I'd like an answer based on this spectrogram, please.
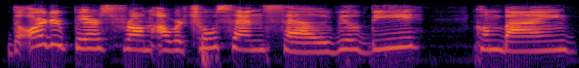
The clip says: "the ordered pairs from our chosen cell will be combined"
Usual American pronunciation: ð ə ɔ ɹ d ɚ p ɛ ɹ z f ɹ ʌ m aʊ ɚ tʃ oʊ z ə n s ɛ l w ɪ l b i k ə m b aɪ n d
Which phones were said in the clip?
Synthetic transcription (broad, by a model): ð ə ɔ ɹ d ɚ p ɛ ɹ s f ɹ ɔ m aʊ ɚ tʃ oʊ s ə n s ɛ l w ɪ l b i k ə m b aɪ n d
